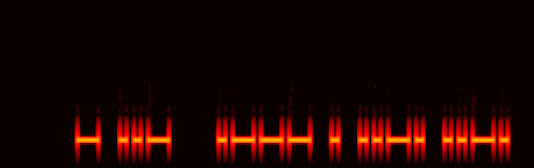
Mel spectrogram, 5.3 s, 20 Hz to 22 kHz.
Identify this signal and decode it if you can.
Morse code, heard as a keyed tone, about 17 wpm, 700 Hz. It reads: TU JEFF
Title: K1USN SST QSO Practice - 17wpm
